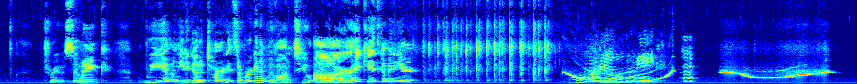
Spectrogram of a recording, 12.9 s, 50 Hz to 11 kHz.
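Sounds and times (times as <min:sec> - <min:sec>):
speech: 0:00.7 - 0:06.4
rapid clicking: 0:05.5 - 0:08.4
laughter: 0:08.5 - 0:10.4
child whistling: 0:10.8 - 0:12.6.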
